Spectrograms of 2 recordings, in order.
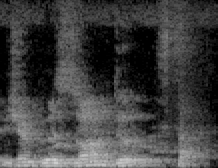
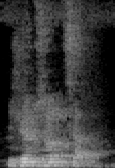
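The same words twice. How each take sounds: First: The vowel of 'de' is fully pronounced. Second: The vowel of 'de' is dropped. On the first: "Au lieu de" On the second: "C'est pourquoi j'ai dit j'ai besoin de ça"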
